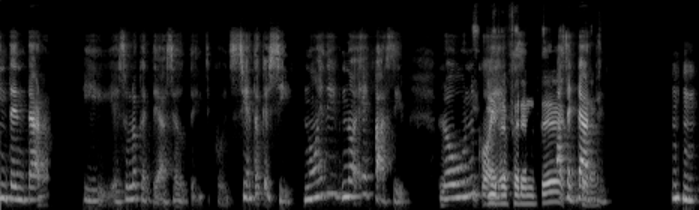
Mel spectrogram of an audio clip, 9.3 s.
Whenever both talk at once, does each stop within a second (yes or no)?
no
